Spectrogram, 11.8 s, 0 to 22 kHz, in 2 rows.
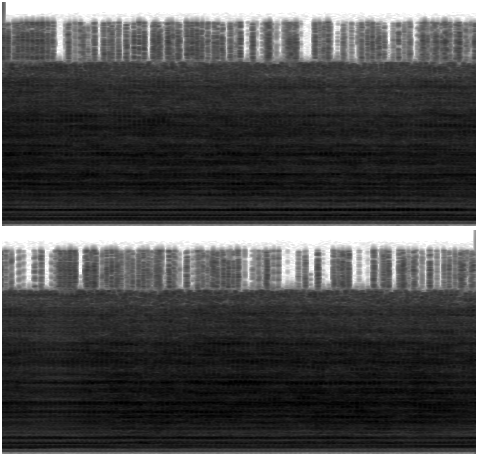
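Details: Wood lathe at about 361 rpm shear-cutting a box elder flat platter blank about nine inches across: steady rapid buzzing chatter with ringing high tones; tool chatter noise, cause unclear.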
